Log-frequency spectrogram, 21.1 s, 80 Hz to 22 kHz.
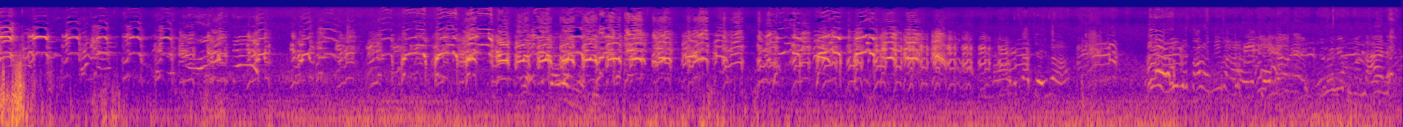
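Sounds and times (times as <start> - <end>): gulls calling: 0.0 - 21.0.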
